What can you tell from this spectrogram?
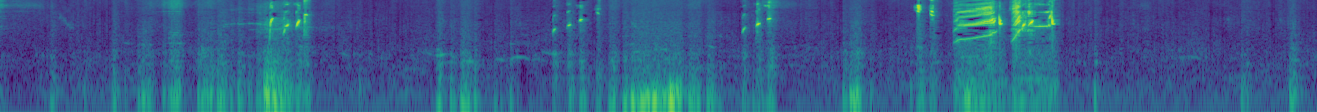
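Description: European goldfinch singing in short, scattered twittering phrases, with a longer run of quick rising and falling notes about seven seconds in. A few low rumbles sound underneath.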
